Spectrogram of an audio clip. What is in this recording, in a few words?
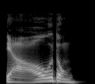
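"调动", Mandarin Chinese; HSK; HSK6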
